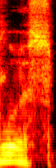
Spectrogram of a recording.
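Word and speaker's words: Lewes: Lewis, even though it's not spelled that right.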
